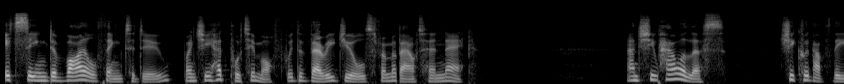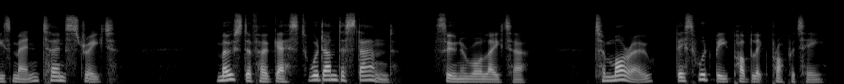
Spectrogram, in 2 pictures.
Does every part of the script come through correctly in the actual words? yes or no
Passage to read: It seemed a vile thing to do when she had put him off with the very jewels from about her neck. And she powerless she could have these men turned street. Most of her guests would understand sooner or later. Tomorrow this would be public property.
yes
